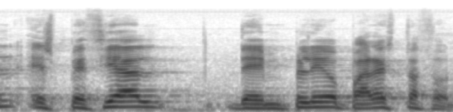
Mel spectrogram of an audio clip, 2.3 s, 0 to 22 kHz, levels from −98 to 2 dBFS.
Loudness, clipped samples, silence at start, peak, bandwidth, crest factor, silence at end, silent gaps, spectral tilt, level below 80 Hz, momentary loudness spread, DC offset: -22 LUFS; under 0.1%; 0 s; -6 dBFS; 13 kHz; 16 dB; 0 s; none; -6.5 dB/octave; -52 dBFS; 8 LU; under 0.1%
